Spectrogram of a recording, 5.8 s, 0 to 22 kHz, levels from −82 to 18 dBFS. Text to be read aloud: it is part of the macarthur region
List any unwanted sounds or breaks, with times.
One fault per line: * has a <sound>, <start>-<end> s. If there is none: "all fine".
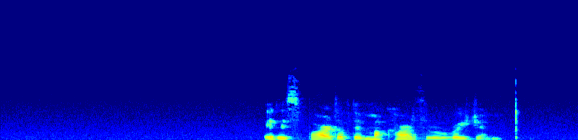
all fine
